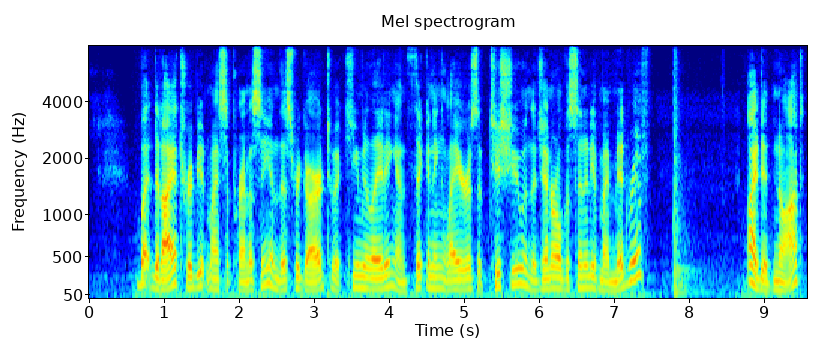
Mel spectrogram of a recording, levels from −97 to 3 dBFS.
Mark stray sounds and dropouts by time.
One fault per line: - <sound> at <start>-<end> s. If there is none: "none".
- thud at 7.8-8.5 s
